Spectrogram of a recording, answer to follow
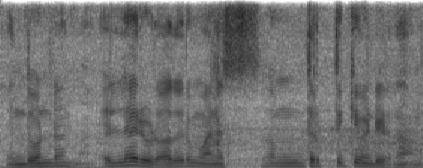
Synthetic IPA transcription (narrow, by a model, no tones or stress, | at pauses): e̞nd̪uɣo̞ɳɖɨ | elːaːɐɾuːɽoɐðo̞ɾumɐnɐsɐmt̪rɨpt̪ikʲːuʋe̞ːɳɖijiɾunːɐðaːɳɨ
